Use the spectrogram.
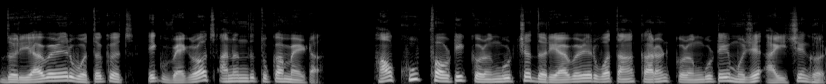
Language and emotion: Goan Konkani, neutral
